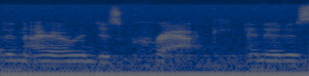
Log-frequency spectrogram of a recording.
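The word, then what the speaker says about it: craic: A word that is typically said in Ireland is crack, and it is spelled C-R-A-I-C, and it means fun.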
